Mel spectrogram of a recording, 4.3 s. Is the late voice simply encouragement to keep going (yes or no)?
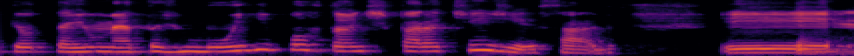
yes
